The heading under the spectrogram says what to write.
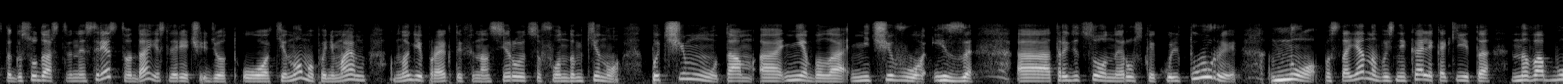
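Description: The speech turns hoarse and gargly while keeping its rough pitch and level at 3.50 to 3.79 s, after "идет о кино мы", at 9.11 to 9.49 s, before "э традиционной русской", and at 12.34 to 12.85 s, before "постоянно возникали". These are AMR bit errors: on a weak link a few percent of bits flipped in the less protected parts of the wideband frames. This misplaced the excitation pulses and skewed the fine pitch, gain and spectral values.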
